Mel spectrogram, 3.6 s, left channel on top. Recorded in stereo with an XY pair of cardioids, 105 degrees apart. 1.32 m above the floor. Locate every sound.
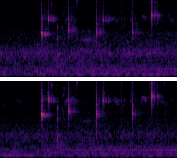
0.8 s dripping: 30° right, 1.6 m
